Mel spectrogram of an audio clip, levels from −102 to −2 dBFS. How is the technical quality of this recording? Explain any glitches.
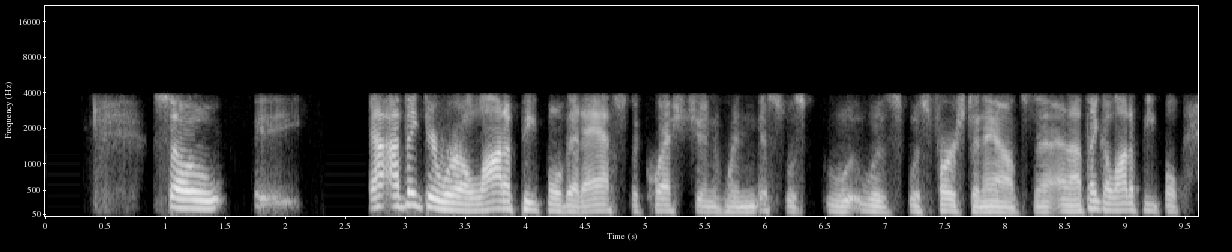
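The technical quality is limited by low-bitrate telephone coding, with one brief dropout.

Throughout, the speech has the slightly rough, synthetic character of the G.729 codec, whose damage is plainly audible, and the sound is consistent with an 8 kbit/s stream. The decoder rebuilds the signal from a vocal-tract filter, a pitch predictor and a few pulses per frame. On a spectrogram, nothing appears above 4 kHz.

From 5.89 to 6.01 s, just after "asked the question when" and before "was was was first", there is VoIP packet loss concealed by the speech codec. About 40 ms is missing, which fits roughly two lost packets. The decoder extends its last pitch and filter, stretching the sound into a buzzy tone or coloured noise that fades. On the waveform this shows as a repetitive, decaying envelope. Because each frame builds on the previous one, the speech recovers weakly after the gap.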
